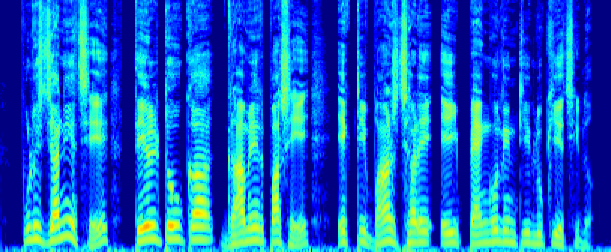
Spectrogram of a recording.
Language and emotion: Bengali, neutral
